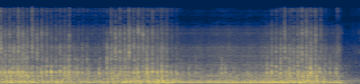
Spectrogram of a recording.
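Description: A steady, even low hum for about five seconds with no slapping or squeal, then it winds down; the washer runs normally.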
